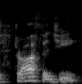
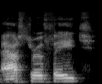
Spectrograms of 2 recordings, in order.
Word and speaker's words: astrophage: Also, in my mind I'd call it astrophagy more like like the way you'd say it like a Greek god or something, but they called it astrophage.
